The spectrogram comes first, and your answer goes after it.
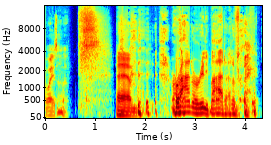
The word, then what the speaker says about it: Iran: he's on it um Iran are really mad at him it's it's not Iran it's Iran I can't believe that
